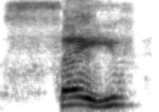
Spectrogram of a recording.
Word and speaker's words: save: Después tenemos el sonido save. Save. Save. Sonido B. Sonido F. Save. Fíjense que no es como se escribe. Hay que siempre detallar eso. Es como ese sonido final, es como suena. El verbo save es un sonido F al final.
